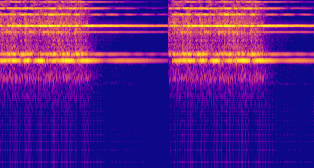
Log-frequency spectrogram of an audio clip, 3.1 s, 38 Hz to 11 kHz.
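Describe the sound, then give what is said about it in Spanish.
Two bursts of a telephone bell ringing from a phone in a booth at a shopping centre in Querétaro, each lasting about a second with a short pause between, bright and fairly loud, heard on its own without any talking. “este sonido te puede hacer ganar. Del 7 de octubre al 28 de noviembre, compra en el centro comercial. Busca la cabina, contesta el teléfono”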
